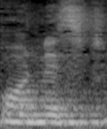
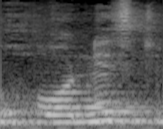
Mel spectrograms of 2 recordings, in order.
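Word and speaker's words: honest: एच जरूर है लेकिन इसको हॉनेस्ट नहीं, ऑनेस्ट बोलते हैं। ठीक है, ओ जो है वॉवेल है, साउंड यहाँ वॉवेल का आ रहा है, एच साइलेंट है।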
